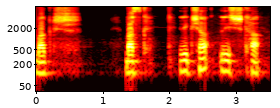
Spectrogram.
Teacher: শব্দের মধ্যে দুটি ব্যঞ্জন পরস্পর পরিবর্তন, জায়গা বদল বা বিপর্যয় ঘটলে তাই মূলত ধ্বনি বিপর্যয়। অর্থাৎ দুইটি ব্যঞ্জন ধ্বনির মধ্যে জায়গা বদল হবে বা পরিবর্তিত সাধন হবে।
